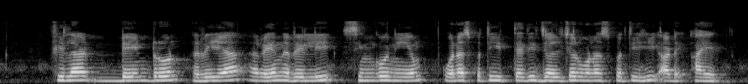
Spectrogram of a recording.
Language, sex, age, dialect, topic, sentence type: Marathi, male, 18-24, Standard Marathi, agriculture, statement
